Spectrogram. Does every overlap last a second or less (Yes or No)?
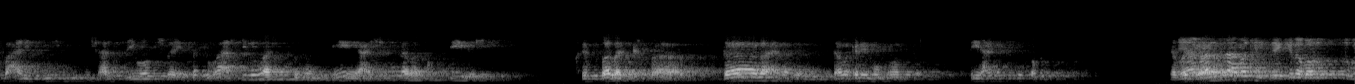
Yes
